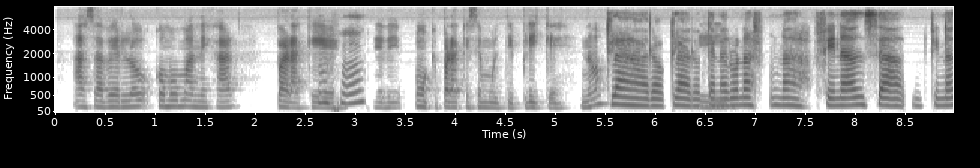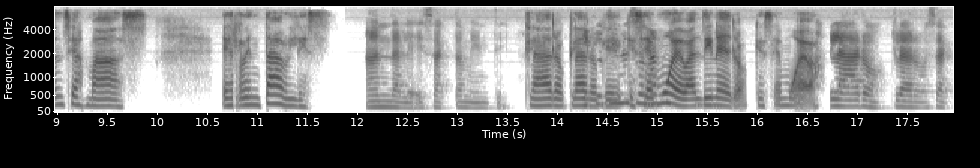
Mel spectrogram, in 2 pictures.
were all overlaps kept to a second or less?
No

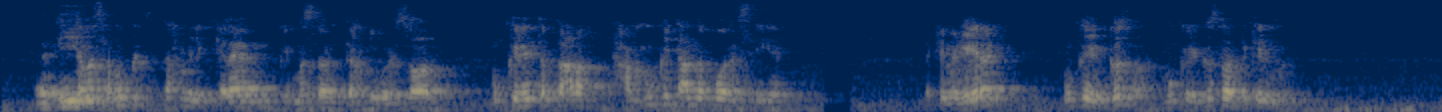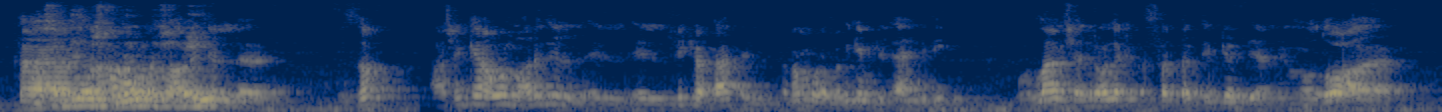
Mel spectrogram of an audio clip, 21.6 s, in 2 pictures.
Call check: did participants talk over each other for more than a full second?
Yes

